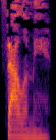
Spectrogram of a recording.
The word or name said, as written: thalami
